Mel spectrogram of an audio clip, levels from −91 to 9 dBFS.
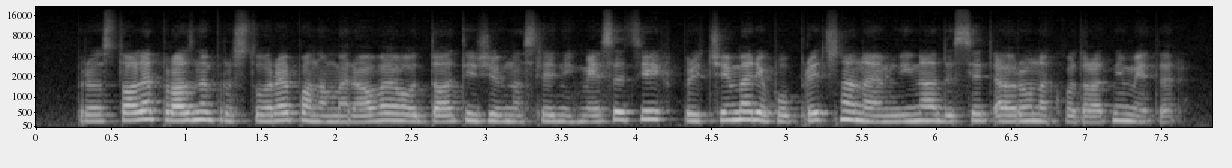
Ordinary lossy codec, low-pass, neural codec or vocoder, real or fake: none; 19.8 kHz; autoencoder, 48 kHz, 128 numbers a frame, DAC-VAE, trained on Japanese speech; fake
